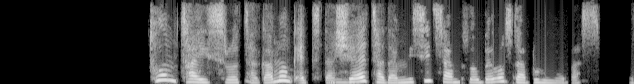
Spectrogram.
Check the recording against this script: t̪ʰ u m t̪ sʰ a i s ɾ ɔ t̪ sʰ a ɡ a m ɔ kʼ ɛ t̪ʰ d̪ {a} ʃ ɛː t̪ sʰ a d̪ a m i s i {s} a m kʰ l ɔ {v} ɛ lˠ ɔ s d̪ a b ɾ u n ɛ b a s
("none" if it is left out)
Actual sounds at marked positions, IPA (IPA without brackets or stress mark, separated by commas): a, s, b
